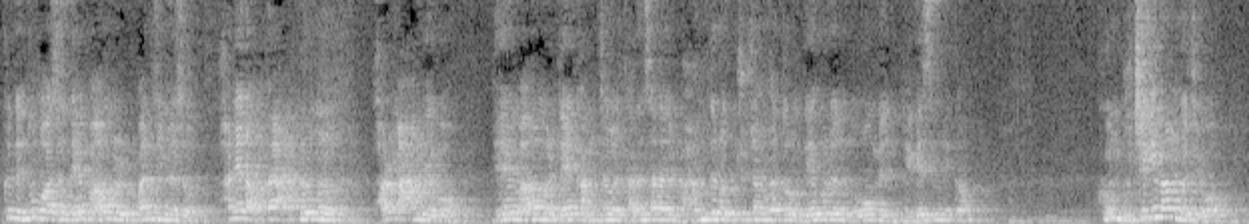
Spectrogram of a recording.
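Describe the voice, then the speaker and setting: Male pastor, high voice, sermon with call-and-response questions, recorded from far off in a very echoey church hall with faint background noise. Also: fairly quick. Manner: asks the congregation questions and answers them himself. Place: church sanctuary.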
